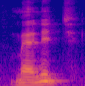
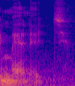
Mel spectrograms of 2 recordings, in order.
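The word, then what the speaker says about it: manage: इस पूरे शब्द का उच्चारण होगा मैन इज। मैन इज ना कि मैन एज।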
